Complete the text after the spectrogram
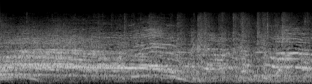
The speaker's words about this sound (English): Right. Get ready, here we go into the door. Huge crush of people. Pushing into this one little classroom.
